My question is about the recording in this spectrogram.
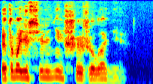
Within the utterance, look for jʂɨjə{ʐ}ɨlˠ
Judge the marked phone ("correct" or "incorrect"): correct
